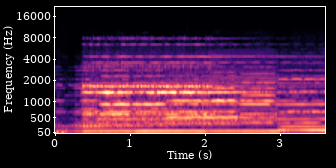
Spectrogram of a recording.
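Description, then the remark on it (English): A telephone rings loudly, a sustained bright electronic trill that starts after a brief moment of quiet and keeps going without pause as Jim ignores it. No one speaks. “He sits down on a chair, ignoring the ringing phone.”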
